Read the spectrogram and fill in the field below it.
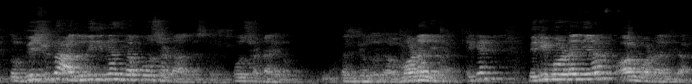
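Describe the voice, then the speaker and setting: A man's voice: high voice, darkish tone. A man teaching a history class, asking his students questions and answering them himself. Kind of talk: classroom lecture. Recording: very echoey room, mic far off.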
